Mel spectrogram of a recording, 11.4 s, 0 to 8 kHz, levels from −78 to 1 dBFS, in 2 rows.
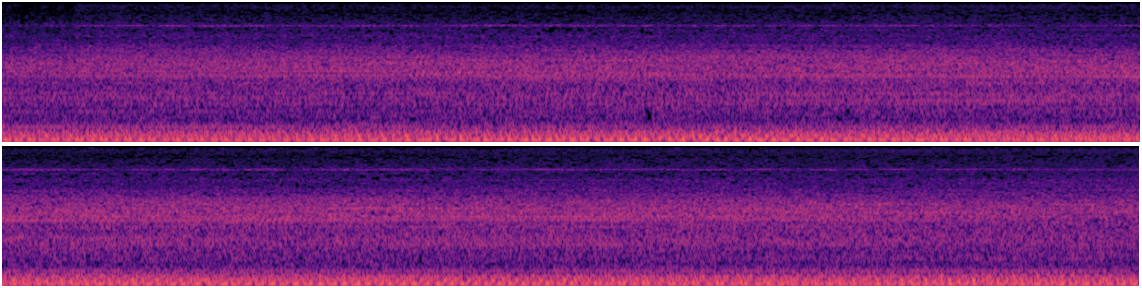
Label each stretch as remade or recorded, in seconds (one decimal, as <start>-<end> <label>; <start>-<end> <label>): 0.0-2.1 recorded; 2.1-3.6 remade; 3.6-6.7 recorded; 6.7-7.6 remade; 7.6-11.4 recorded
